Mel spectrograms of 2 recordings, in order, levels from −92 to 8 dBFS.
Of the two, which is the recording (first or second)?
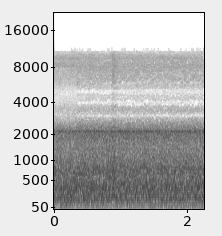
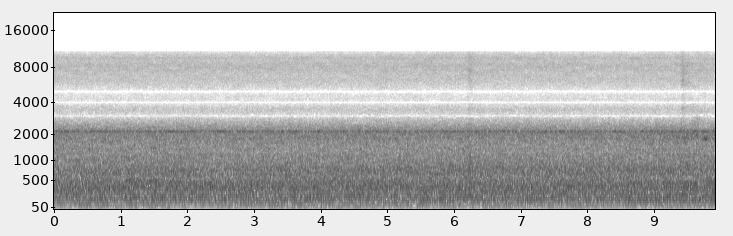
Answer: first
